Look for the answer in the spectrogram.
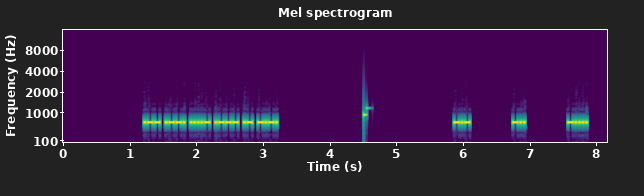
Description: Morse code, heard as a keyed tone, about 43 wpm, spaced as for 25 wpm, 700 Hz. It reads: WP4JAC KD6
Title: USA Call Signs - 6 Characters - 8x Character Spacing - 45wpm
